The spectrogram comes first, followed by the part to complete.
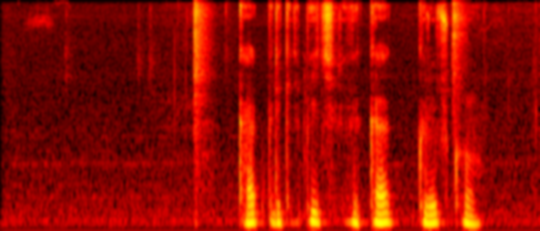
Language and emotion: Russian, neutral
